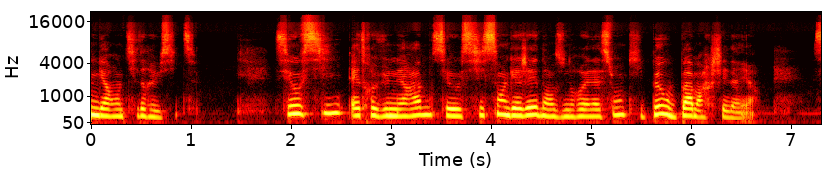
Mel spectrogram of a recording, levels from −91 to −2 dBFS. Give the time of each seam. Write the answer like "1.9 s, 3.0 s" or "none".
none

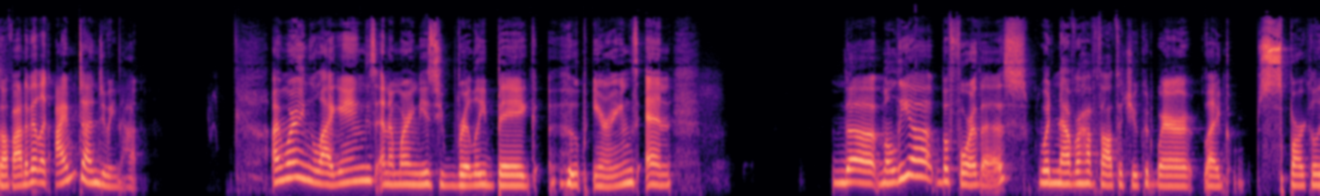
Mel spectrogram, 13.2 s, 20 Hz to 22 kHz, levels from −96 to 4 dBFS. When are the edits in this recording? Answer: 10.3 s

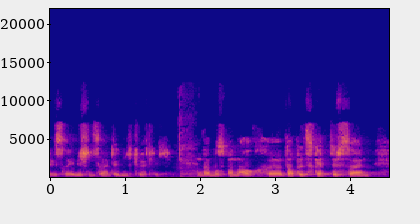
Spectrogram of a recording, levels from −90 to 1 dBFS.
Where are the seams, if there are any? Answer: 2.0 s, 3.1 s

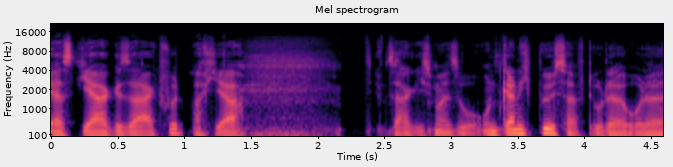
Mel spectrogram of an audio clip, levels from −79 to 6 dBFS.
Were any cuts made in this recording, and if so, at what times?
1.0 s, 2.5 s

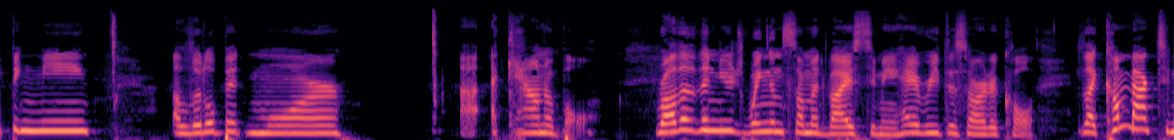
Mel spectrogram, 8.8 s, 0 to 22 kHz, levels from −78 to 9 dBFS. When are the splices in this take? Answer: 5.5 s

